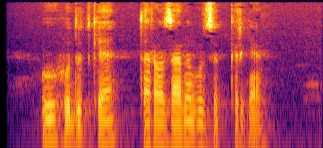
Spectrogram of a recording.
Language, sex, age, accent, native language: Uzbek, male, 18-24, Samarqand, Uzbek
